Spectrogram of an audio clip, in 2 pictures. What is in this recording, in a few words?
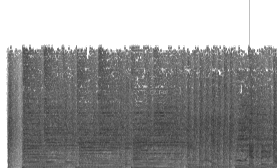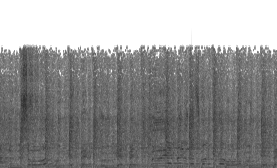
ooh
